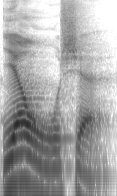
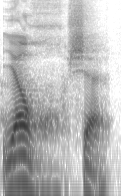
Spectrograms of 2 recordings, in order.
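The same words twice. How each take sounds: First: The gh is a voiced, flowing throat sound. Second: The gh is hoarse and breathy, like kh.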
